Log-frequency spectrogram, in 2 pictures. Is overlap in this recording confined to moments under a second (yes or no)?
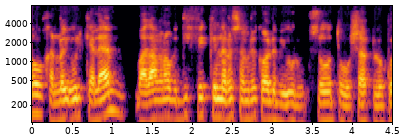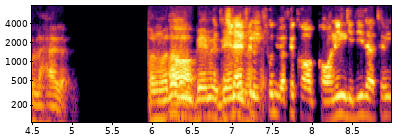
no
